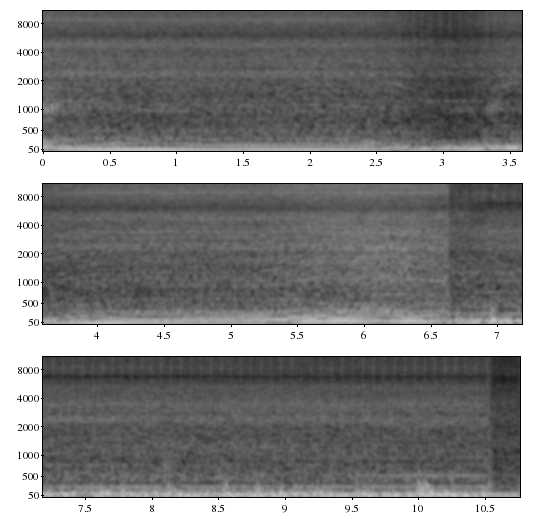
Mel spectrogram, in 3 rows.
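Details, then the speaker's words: Warm Volvo 940 turbo with the ECU coolant temperature sensor unplugged, during troubleshooting of a cooling fan that would not turn on: engine starts a bit badly, then idles steadily while the fan runs at full speed as it should. "you notice the engine uh starts a little bit bad when the sensor is off or that I have disconnected the S ECU temp sensor"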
